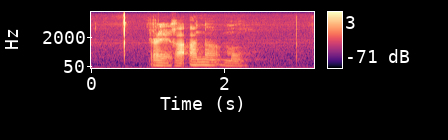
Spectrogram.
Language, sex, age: Northern Sotho, male, 23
